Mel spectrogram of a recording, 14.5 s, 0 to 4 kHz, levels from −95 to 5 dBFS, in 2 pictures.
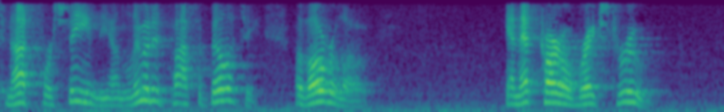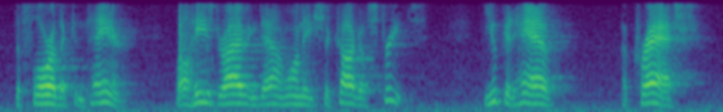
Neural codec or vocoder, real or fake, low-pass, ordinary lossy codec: none; real; 3.6 kHz; AAC, 32 kbps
